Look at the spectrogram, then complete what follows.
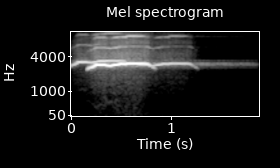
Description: Whistle; Zelda whistling for her Loftwing (Recorded); zelda sounds; Skyward Sword

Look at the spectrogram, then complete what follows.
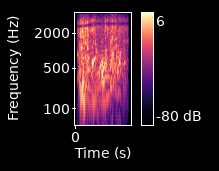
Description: Tektite Water Turn; Zelda; OOT

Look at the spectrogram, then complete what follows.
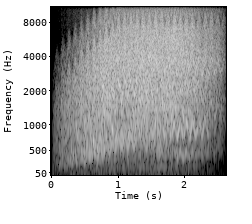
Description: Attack; Morpha; zelda; OOT

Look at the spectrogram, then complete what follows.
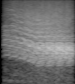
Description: Lurk; Poe Sister; zelda; OOT

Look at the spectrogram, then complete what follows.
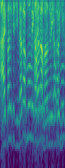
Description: Talk

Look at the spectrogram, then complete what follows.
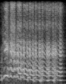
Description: Miniblin Laugh

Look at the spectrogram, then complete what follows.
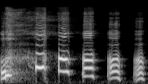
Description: Laugh; The Lady laughing

